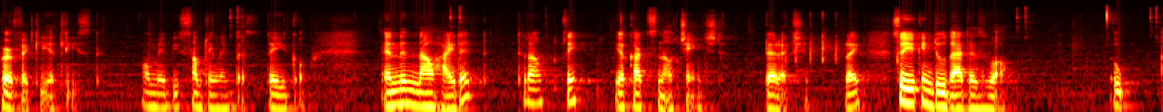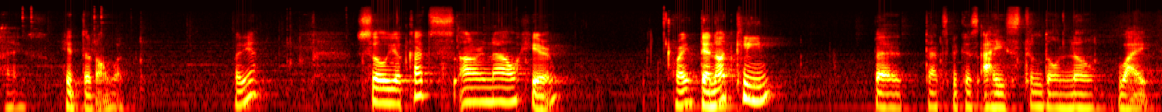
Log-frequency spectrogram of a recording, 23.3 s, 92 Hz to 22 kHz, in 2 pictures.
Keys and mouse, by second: 4.5 click, 5.5 middle click, 6.7-7.8 middle drag, 8.2 ctrl+z, 8.4 ctrl+z, 10.2 click, 11.5 click, 11.8 click, 12.6 click, 13.0-14.2 middle drag, 15.2 middle click, 15.8 shift+middle click, 16.9-19.0 middle drag, 21.0 middle click, 21.9 shift+middle drag, 22.6 middle click.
